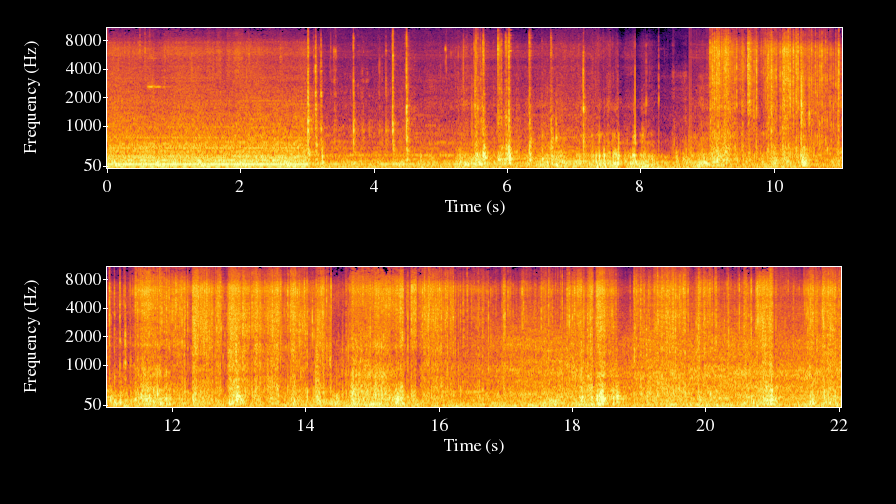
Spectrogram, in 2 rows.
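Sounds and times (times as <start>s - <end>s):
frozen packets knocking: 9.0s - 22.0s
plastic bags crinkling: 9.0s - 22.0s.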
